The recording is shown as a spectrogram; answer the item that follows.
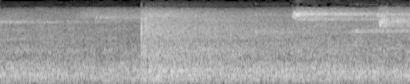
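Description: Indistinct voices and table tennis ball bounces echoing in a large sports hall. From about halfway through come several short, high-pitched squeaks.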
